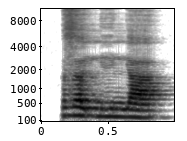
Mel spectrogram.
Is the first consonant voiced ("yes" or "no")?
yes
